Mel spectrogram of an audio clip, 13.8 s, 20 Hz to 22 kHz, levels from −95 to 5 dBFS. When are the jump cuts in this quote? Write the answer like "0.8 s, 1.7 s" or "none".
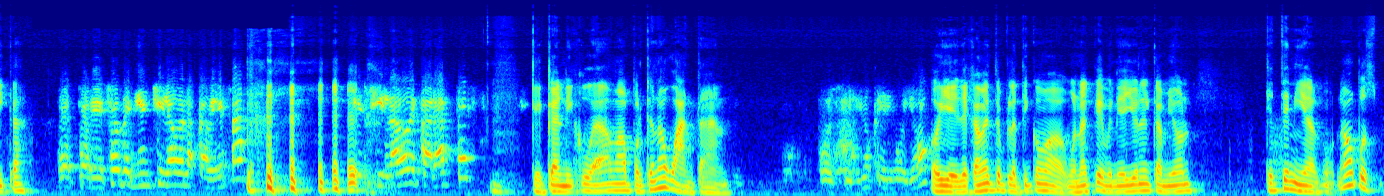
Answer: none

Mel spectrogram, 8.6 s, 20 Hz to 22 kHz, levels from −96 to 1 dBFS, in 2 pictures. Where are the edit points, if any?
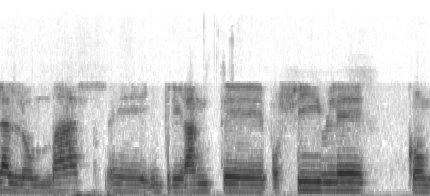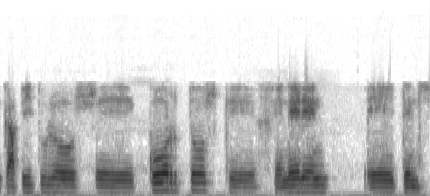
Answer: none

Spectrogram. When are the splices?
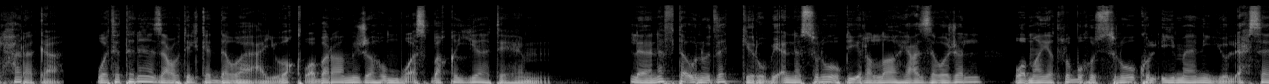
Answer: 3.0 s, 6.3 s, 8.5 s

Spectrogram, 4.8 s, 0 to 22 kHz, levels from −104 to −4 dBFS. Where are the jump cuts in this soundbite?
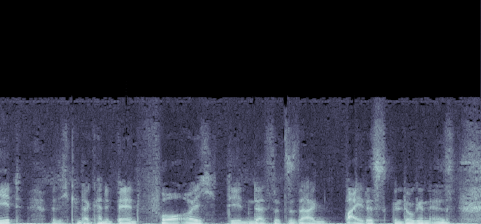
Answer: none

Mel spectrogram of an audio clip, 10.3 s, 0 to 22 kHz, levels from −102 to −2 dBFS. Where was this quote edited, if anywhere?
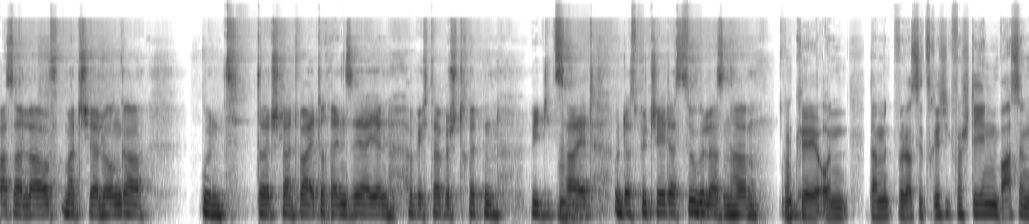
none

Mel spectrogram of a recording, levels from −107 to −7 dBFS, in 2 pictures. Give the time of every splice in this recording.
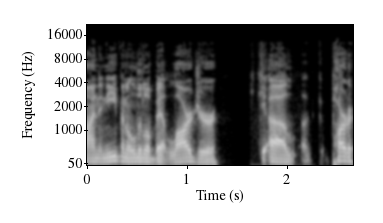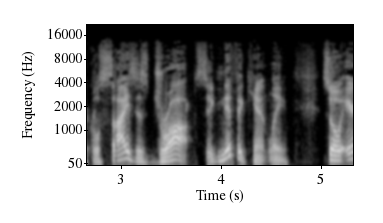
none

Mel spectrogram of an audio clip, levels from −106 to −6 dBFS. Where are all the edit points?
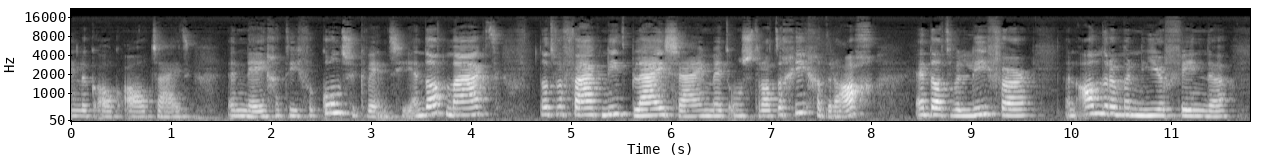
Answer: none

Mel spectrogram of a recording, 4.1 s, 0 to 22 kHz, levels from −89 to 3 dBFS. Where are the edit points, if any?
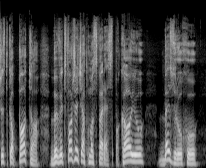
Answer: none

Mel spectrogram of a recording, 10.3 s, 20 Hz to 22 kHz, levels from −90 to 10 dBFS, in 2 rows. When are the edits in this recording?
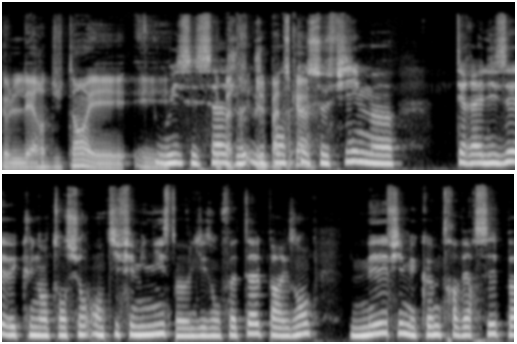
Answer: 2.9 s, 4.5 s, 6.9 s, 9.0 s

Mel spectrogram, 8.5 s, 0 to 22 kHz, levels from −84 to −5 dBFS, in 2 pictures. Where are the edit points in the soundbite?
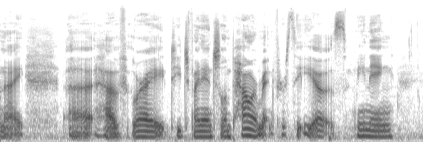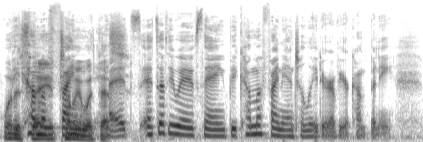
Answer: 1.3 s, 4.1 s, 5.3 s, 5.9 s

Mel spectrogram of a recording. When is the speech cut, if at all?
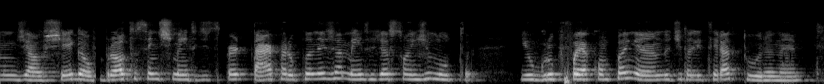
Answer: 1.0 s, 1.9 s, 6.8 s

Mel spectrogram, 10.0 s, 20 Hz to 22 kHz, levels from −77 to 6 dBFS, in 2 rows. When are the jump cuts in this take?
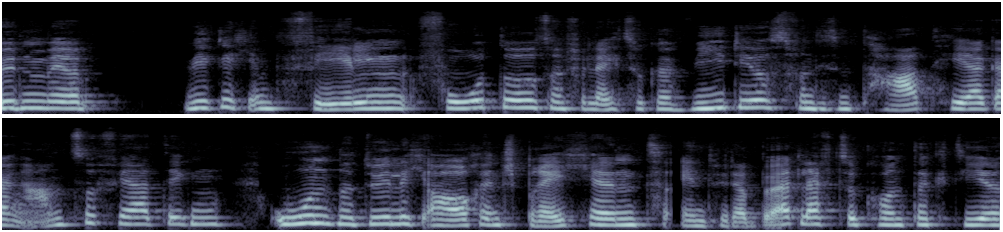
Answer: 6.3 s, 8.3 s

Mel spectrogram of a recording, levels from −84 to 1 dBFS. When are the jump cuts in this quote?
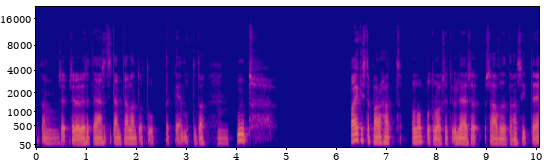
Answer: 4.0 s

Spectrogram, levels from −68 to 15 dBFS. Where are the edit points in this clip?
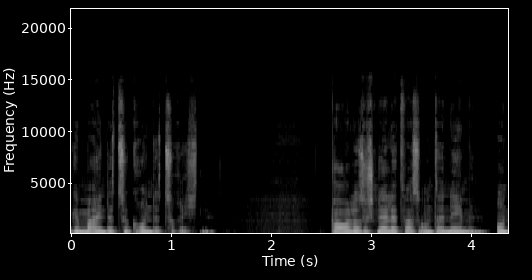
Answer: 2.9 s

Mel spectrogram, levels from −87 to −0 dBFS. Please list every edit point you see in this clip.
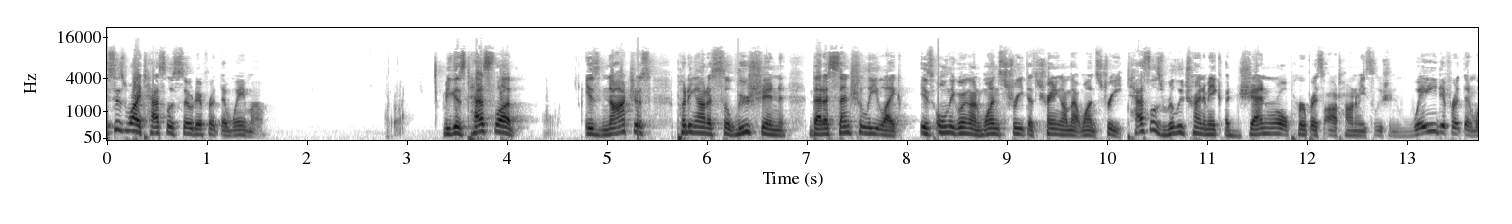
none

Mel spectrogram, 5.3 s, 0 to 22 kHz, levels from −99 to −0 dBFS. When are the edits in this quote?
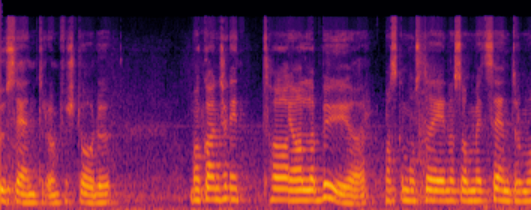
2.3 s, 2.9 s, 3.9 s

